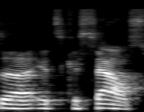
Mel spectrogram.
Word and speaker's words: Casaus: Is that the way to pronounce it? It's Casaus, but yeah, close, man.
